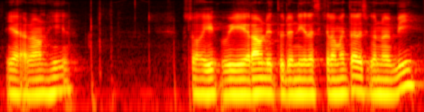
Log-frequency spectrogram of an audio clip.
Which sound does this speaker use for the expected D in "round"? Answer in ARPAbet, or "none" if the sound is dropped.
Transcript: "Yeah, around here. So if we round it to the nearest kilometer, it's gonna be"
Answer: D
